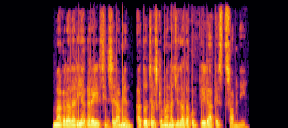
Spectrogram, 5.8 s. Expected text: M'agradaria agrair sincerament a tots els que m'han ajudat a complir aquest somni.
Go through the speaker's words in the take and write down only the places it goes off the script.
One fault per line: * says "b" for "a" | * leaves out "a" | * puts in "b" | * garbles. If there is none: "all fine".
all fine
